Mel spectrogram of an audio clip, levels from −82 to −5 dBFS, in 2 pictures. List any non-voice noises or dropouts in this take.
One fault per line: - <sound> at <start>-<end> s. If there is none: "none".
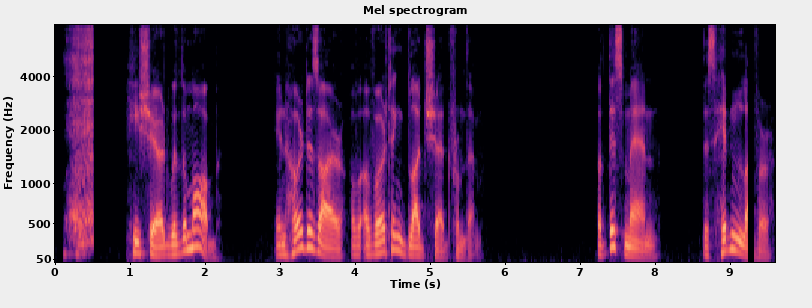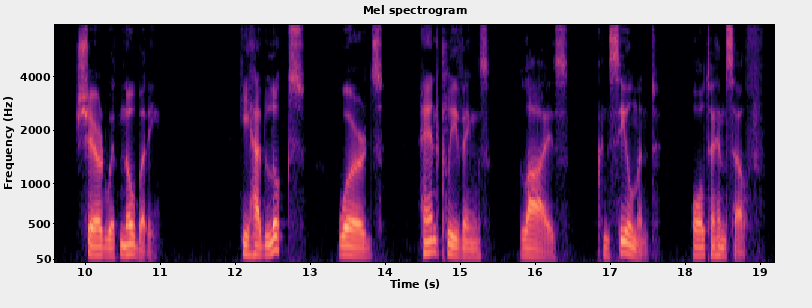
- sniff at 0.1-0.5 s
- dropout at 9.2-9.3 s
